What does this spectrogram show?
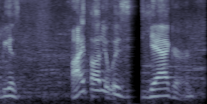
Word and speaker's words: Yager: to the broadcast and he was saying Yager. And I got to think that the team play-by-play voice is going to know how to pronounce the guy's name. Right. So I think it's Yager. Yager.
